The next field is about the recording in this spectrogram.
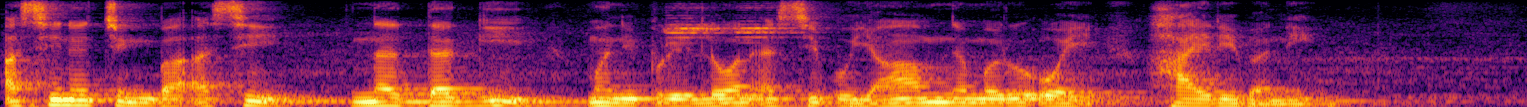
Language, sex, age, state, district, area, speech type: Manipuri, male, 18-30, Manipur, Bishnupur, rural, spontaneous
